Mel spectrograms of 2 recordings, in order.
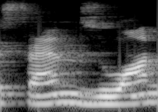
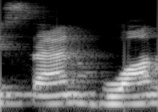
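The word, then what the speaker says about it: San Juan: इसका जो राजधानी है यहाँ पे सैन जुआन नहीं है, ये सैन हुआन हुआ है, ठीक है। जो प्रोनाउंसिएशन यहाँ पे होगा वो सैन हुआन होता है, लेकिन लिखा जाता है सैन जुआन।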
